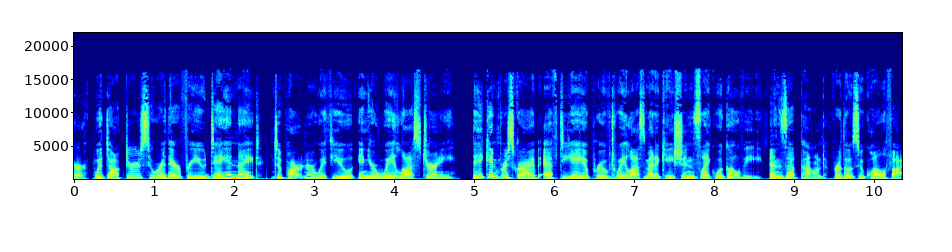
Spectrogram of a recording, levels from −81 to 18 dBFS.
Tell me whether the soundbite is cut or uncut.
uncut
